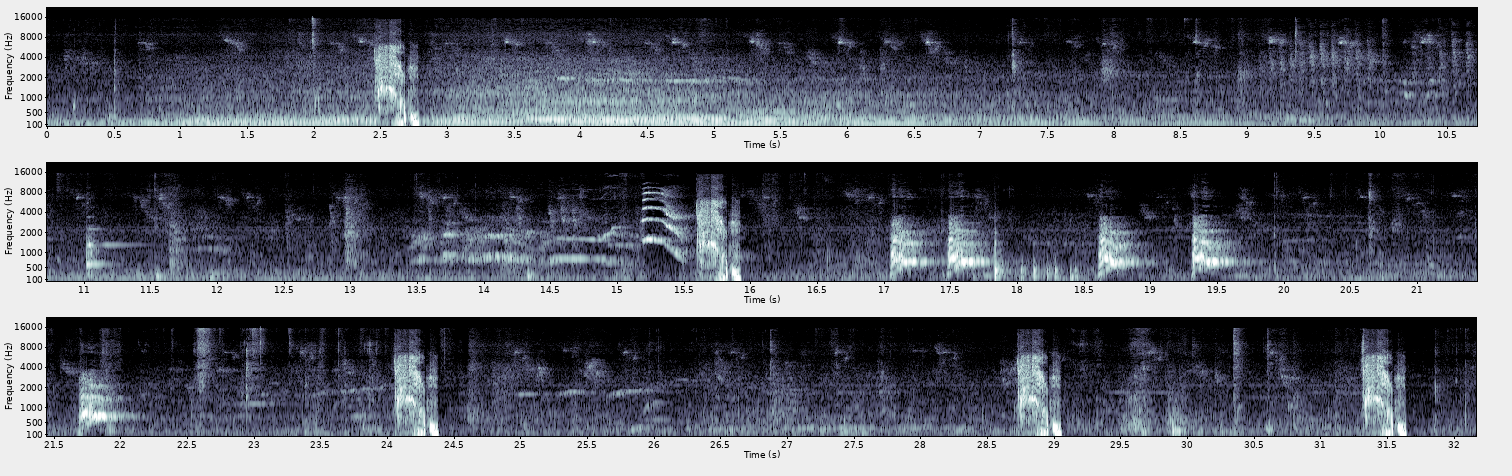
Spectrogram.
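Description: Eating sounds of roast pork leg eaten by hand: sharp lip smacks and chewing clicks, spaced every second or two.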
